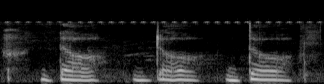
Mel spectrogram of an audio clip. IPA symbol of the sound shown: d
